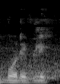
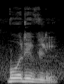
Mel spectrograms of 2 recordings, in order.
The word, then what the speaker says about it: Borivali: The station was spelled as B-E-R-E-W-L-E-E, Borivali, Berivali, that's how you pronounce it, at about 18.34 miles from Grant Road.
